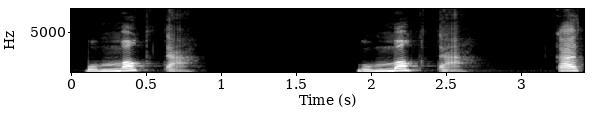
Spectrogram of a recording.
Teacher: 받침 시 옷은 받침소리 니은으로 발음하고 먹에 미음은 그대로 발음합니다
